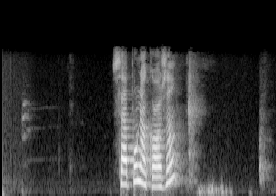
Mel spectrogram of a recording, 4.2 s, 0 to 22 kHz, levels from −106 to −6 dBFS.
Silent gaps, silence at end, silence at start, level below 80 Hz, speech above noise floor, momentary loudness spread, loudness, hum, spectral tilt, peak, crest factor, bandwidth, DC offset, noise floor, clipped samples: none; 0.25 s; 1.7 s; -56 dBFS; 59 dB; 26 LU; -16 LUFS; none; -4.5 dB/octave; -2 dBFS; 18 dB; 8 kHz; under 0.1%; -75 dBFS; under 0.1%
